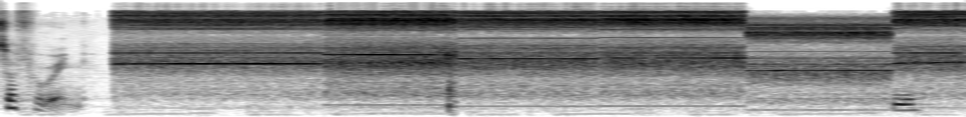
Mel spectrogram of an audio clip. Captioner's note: drilling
